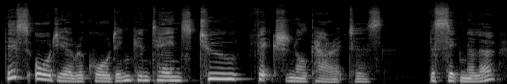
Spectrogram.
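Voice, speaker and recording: Low-pitched woman reading scripted narration. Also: sing-song, a little slow, a little mellow. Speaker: narrator and announcer. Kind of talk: scripted narration introducing an audio play.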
